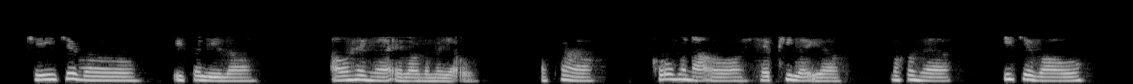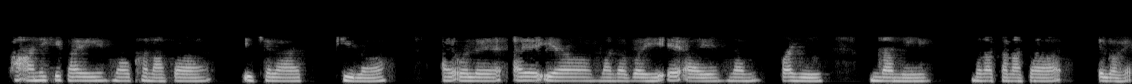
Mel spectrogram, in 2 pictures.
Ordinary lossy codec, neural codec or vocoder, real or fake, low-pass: AAC, 16 kbps; none; real; 3.6 kHz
